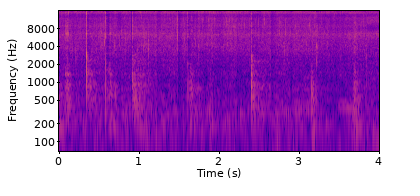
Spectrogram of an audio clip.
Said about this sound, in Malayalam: അതിൻ്റെ ഈ പൊടിയുടെ പച്ചമണം മാറുന്നിടം വരെ ഒന്ന് ഇളക്കി കൊടുക്കാം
